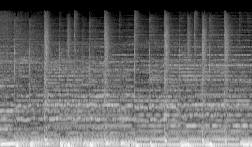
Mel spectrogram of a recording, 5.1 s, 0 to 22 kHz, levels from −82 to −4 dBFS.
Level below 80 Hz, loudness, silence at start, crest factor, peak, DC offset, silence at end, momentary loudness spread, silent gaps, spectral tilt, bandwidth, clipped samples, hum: -16 dBFS; -16 LUFS; 0 s; 14 dB; 0 dBFS; under 0.1%; 0 s; 3 LU; none; -5.5 dB/octave; 15.5 kHz; under 0.1%; none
